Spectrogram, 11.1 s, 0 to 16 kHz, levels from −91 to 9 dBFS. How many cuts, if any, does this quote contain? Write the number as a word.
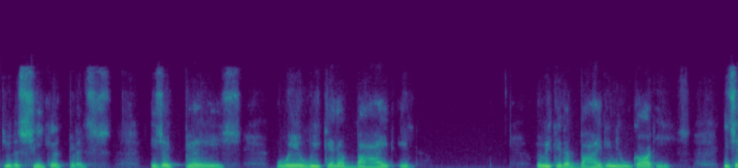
zero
